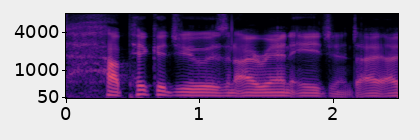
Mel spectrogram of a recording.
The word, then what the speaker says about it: Haqiqatjou: It's Haqiqatjou. It's very hard to pronounce because of the qaf letter. It's like a kind of a guttural. Yeah, guttural. So Haqiqatjou. So if you pronounce it Persian, it's like Haqiqat, and Haqiqatjou.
